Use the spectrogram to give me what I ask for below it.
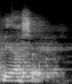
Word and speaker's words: Piaget: Ahli psikologi Barat yang namanya Pease, tulisannya Piaget ya dibacanya piase.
